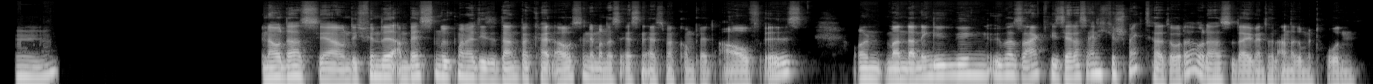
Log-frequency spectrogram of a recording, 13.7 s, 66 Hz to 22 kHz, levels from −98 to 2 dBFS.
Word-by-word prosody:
Mhm. 115 +6 -1 2.0
Genau, 105 +1 +4
das, 110 0 +2
ja, 95 -1 +2
und 90 +1 -1
ich 95 -1 -2
finde, 115 0 +4
am 105 +1 0
besten 120 +1 +1
drückt 110 0 +2
man 115 -2 +2
halt 105 -1 0
diese 95 -3 +2
Dankbarkeit 95 0 -1
aus, 100 +5 -1
indem 105 -5 -1
man 95 - 0
das 95 0 -3
Essen 95 -1 -4
erst 85 - -4
mal 90 - -3
komplett 80 -3 -8
aufisst 130 - -1 0.4
und 100 -2 +1
man 95 0 +3
dann 95 +2 +3
den 110 +2 +1
gegen 120 +1 +4
gegenüber 125 0 +3
sagt, 120 +4 -2
wie 120 - +1
sehr 110 0 +1
das 120 +1 -1
eigentlich 140 0 +3
geschmeckt 155 - -4
hat 85 -3 -1
oder? 90 - 0
Oder 95 - 0
hast 95 0 -3
du - - -5
da 80 0 -1
eventuell 80 +2 -3
andere 80 -1 -3
Methoden? 80 0 -8
105 Hz, 190 wpm, -24 LUFS, 90-120 Hz, 2.0 s, Genau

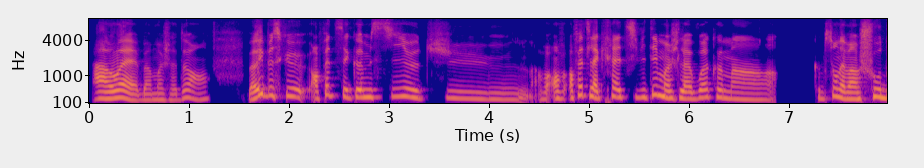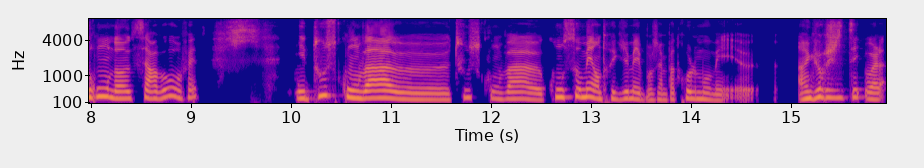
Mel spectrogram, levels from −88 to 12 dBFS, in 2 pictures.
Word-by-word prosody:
Ah, 190 +1 +5
ouais, 205 -6 +6
bah, 160 +1 -7
moi, 165 +1 -7
j'adore, 165 +7 -5
hein. 175 +1 -9 0.4
Bah, - - +2
oui, - - +6
parce 270 -3 -2
qu'en 235 -6 -1
fait, 285 +5 -4
c'est 230 -5 -3
comme 230 +1 +3
si, 240 +3 -5
heu, 220 -3 0
tu, 195 -4 -8
mmh, 170 -1 -10
en 190 +2 -2
en - - +3
fait, 285 0 +1
la 210 - +6
créativité, 225 +3 -1
moi, 250 -7 +5
je 205 - -3
la 190 -2 +4
vois 220 +5 0
comme 220 -3 -2
un 170 -2 -3 0.4
comme 195 - -11
si 195 - -8
on 250 - +3
avait 195 -3 +5
un 180 - +4
chaudron 230 +6 +3
dans 195 -3 +3
notre 195 0 -2
cerveau, 200 +2 +1
au - - -2
fait 220 +3 -7 1.0
et 195 -1 +1
tout 260 +9 +2
ce 280 - -8
qu'on 215 -3 +3
va, 205 +1 +6
heu, 165 -3 -1
tout 220 - -5
ce - - -7
qu'on 195 -3 -9
va, 185 -1 0
heu, 160 - -3
consommer, 230 0 +2
entre 190 -2 -2
guillemets, 185 0 -2
bon, 165 - -10
j'aime 160 -1 -8
pas 170 - -7
trop 195 - -1
le 190 - -2
mot 180 -2 -2
mais 155 -1 -7
heu 440 0 -11 0.5
ingurgiter, 215 +4 +1
voilà, 175 -2 -1
200 Hz, 235 wpm, -23 LUFS, 180-225 Hz, 1.0 s, ouais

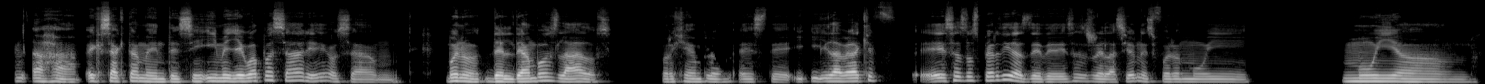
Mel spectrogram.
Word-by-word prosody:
Mm, 155 - -7
ajá, 135 -5 -1
exactamente, 145 -2 +2
sí. 140 +2 0
Y - - +3
me 150 0 +5
llegó 145 +2 +5
a 165 - -1
pasar, 185 -3 -1
eh, 155 +4 -3
o 140 - -3
sea, 120 -4 -6
mm, 110 -1 -12 0.4
bueno, 150 -5 +4
del 135 0 +3
de 135 - +7
ambos 165 +4 +2
lados, 135 0 0 0.4
por 130 - -5
ejemplo, 130 -1 -3 0.2
este, 125 -2 -7
y 130 - -8
y 145 -1 -2
la 145 -1 +5
verdad 145 +1 +5
que 170 +6 -5
f 180 - -16 0.4
esas 165 - 0
2 180 0 -5
pérdidas 185 -6 +1
de 135 -1 0
de 125 0 -2
esas 145 +3 -7
relaciones, 130 +2 -3
fueron 130 -1 -4
muy 125 -2 -5 0.9
muy 145 0 +2
am, 125 -3 -2
135 Hz, 155 wpm, -22 LUFS, 125-150 Hz, 0.9 s, de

